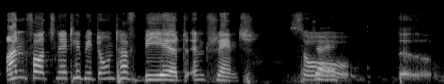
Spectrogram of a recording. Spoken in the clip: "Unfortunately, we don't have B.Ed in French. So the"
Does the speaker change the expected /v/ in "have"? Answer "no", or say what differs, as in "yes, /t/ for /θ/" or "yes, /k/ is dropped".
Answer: no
